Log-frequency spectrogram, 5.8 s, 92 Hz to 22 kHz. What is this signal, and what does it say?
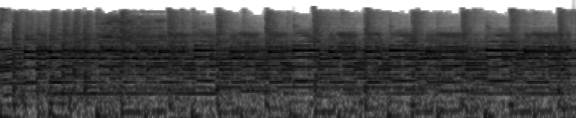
Emergency Alert System (SAME) tones (header bursts), heard as harsh buzzing bursts. It is heard from 1.0 to 5.5 s.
